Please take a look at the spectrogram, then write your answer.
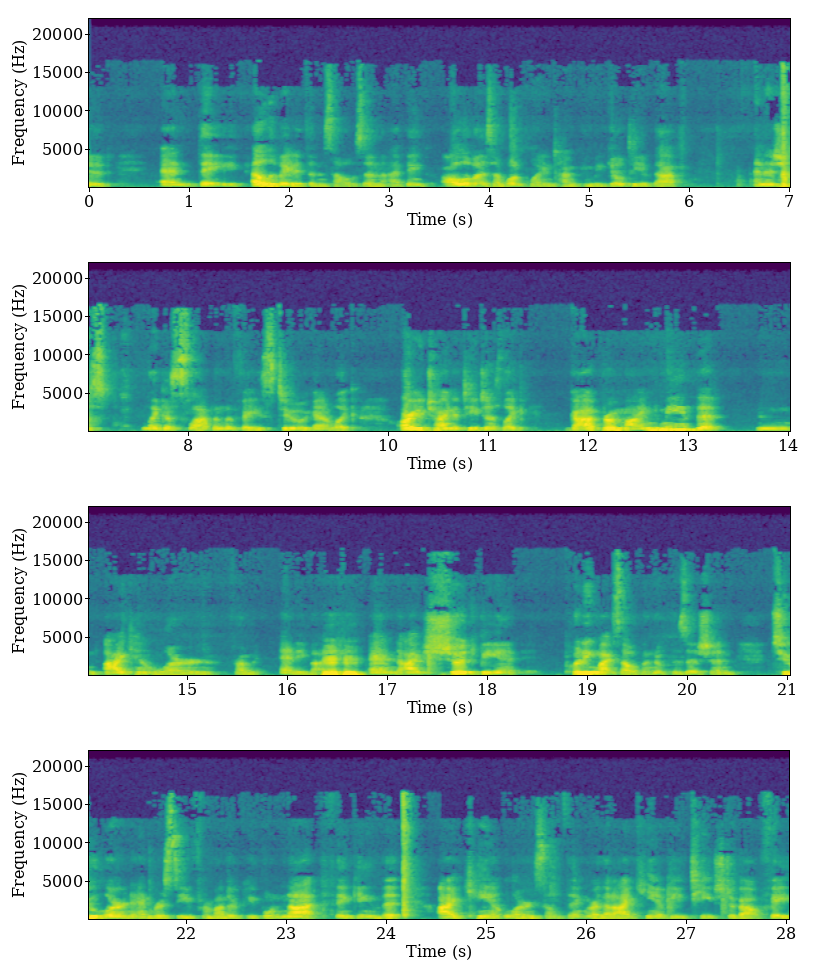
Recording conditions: poor sound quality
